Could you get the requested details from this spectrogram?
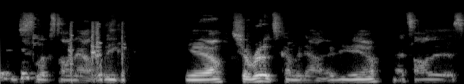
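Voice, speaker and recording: Speech at a moderate pace with a slight Southern US accent. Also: man, big swings in loudness. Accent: slight Southern twang. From North Carolina. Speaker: podcast host. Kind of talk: interview. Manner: animated, stammering.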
